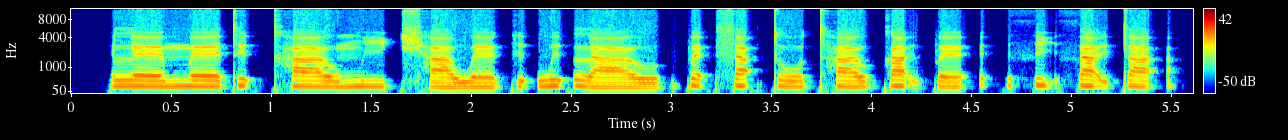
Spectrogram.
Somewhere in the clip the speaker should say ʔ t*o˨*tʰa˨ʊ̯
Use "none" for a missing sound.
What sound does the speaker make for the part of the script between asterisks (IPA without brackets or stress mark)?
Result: o˨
